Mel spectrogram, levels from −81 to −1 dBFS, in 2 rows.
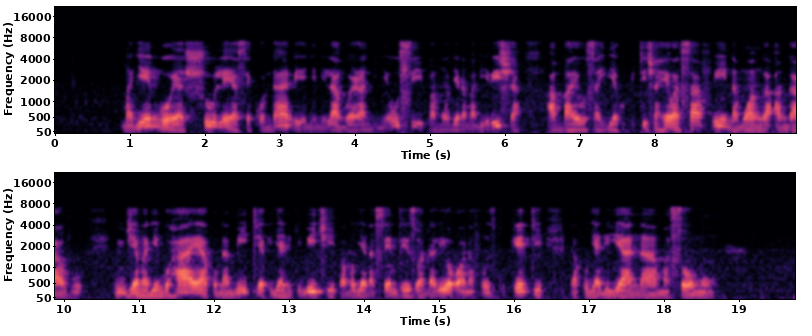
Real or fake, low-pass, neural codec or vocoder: real; 7.2 kHz; none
